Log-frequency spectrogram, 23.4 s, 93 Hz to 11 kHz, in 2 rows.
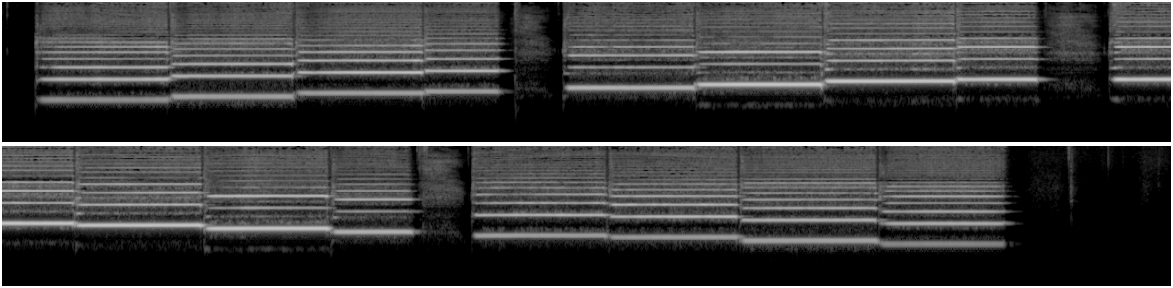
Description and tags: Flute - G major
Part of the Good-sounds dataset of monophonic instrumental sounds.
instrument::flute
note::G
good-sounds-id::6928
mode::major
flute, scale, Gmajor, good-sounds, neumann-U87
